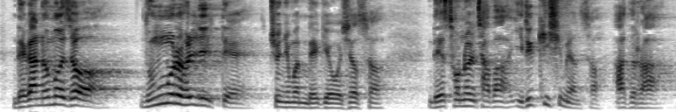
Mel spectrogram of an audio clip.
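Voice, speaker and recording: A man's voice: medium pitch, fairly bright tone. A male pastor with a Gyeongsang Korean accent, preaching an emphatic, fervent sermon. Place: church sanctuary. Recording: echoey church hall.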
